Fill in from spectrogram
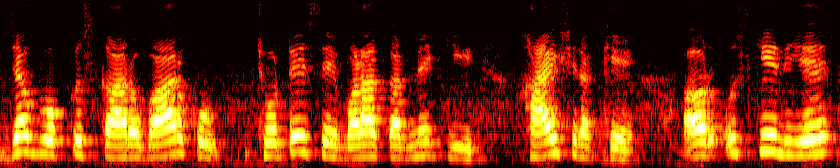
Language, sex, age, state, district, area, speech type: Urdu, female, 45-60, Bihar, Araria, rural, spontaneous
